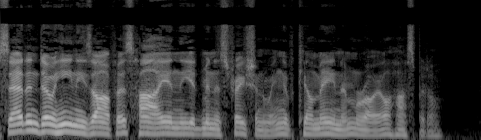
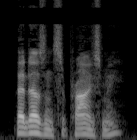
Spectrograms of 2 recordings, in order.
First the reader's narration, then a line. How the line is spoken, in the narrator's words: John said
